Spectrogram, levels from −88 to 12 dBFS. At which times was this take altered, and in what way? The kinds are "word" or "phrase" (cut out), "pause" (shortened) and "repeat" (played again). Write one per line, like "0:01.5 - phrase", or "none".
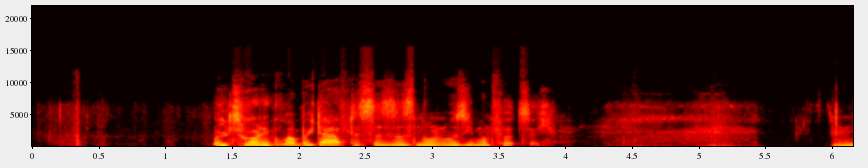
none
